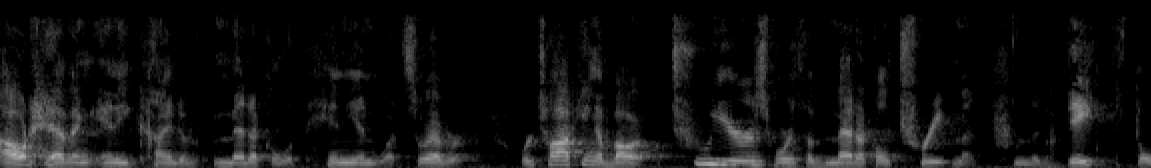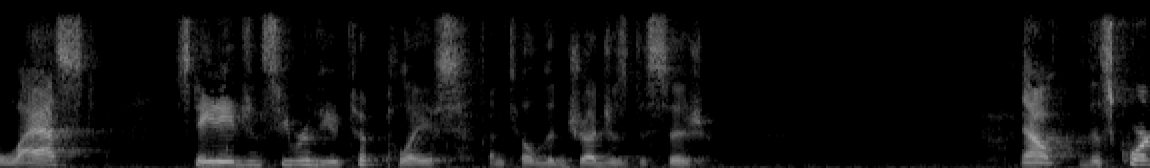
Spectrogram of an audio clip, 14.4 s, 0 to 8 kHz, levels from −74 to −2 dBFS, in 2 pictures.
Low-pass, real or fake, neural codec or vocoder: 7.2 kHz; real; none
